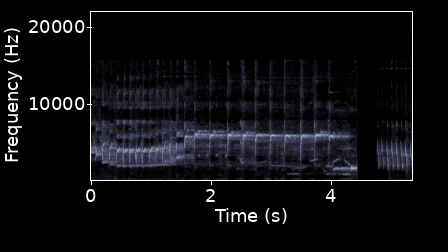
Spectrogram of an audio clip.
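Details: White-rumped shama, kretekan-style training song to stir up birds: a long, fast, high-pitched rattling series of clicking notes, then a brief sweeping whistle, a short silence and a renewed quick rattle.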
